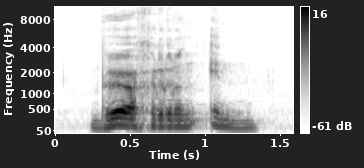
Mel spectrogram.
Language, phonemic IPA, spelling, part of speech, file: Dutch, /ˈbʏrɣərə(n) ˈɪn/, burgeren in, verb, Nl-burgeren in.ogg
- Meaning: inflection of inburgeren: 1. plural present indicative 2. plural present subjunctive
